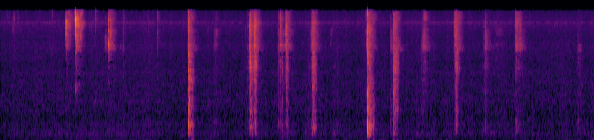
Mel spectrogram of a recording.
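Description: Close-miked eating sounds: a person chewing food with irregular sharp crunches and wet mouth clicks, the loudest about five and a half seconds in.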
